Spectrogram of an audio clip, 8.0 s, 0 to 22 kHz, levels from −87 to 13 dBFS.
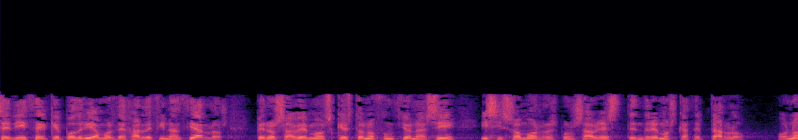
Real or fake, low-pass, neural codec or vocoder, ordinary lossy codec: real; 7.2 kHz; none; MP3, 32 kbps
